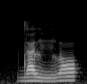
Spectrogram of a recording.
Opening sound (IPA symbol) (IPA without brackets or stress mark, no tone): d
